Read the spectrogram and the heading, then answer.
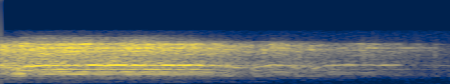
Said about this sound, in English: This train is carrying oil to Port Arthur for use of our warships and aircraft carriers.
